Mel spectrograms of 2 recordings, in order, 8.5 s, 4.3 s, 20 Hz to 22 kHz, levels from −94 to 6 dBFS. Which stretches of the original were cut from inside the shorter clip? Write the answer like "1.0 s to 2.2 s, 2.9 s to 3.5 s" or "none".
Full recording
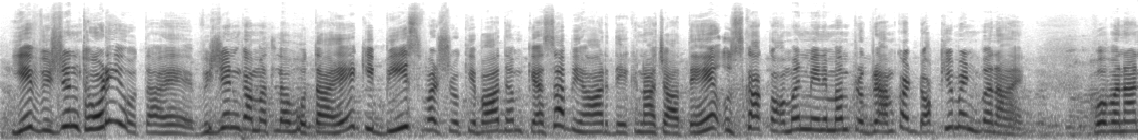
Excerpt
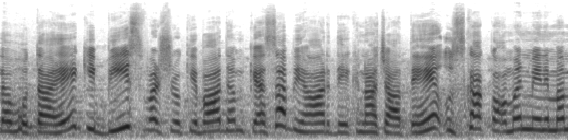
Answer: none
